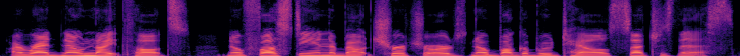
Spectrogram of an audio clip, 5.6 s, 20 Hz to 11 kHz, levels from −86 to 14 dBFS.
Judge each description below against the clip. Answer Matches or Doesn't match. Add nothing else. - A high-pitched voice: Matches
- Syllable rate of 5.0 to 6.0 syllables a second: Doesn't match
